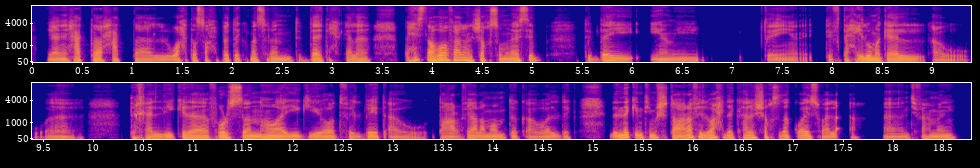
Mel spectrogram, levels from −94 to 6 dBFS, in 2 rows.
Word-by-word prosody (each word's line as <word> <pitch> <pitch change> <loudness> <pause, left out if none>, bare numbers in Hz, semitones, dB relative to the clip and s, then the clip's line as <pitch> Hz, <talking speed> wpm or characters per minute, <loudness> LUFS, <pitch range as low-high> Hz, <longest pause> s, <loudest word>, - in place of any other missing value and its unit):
يعني 100 -1 0
حتى 120 -1 +1
حتى 115 -2 -3
لواحدة 100 +2 -2
صاحبتِك 110 -1 -4
مثلًا 105 -2 0
تبدأي 115 -1 0
تحكي 125 -4 -7
لها 105 0 -1 0.3
بحيث 150 +4 +1
لو - - +8
هو 145 +3 +7
فعلًا 150 -2 +4
شخص 125 -1 +2
مناسب 125 +5 +2 0.4
تبدأي 120 +5 +1 0.2
يعني 100 -1 -2 0.6
ت - - -6 0.5
تفتحي 115 - -2
له 130 - +7
مجال 115 -1 +2
أو - - -8 1.0
تخلّيه 105 +1 0
كده 115 -1 +3
فرصة 115 +2 +4
إن 105 -2 +4
هو 110 +1 +4
هييجي 105 0 +1
يقعد 105 +1 0
في 100 - -6
البيت، 105 +2 -1
أو 90 +2 -8
تعرّفيه 95 +3 -3
على 105 -1 0
مامتِك 100 0 -2
أو 90 - -5
والدِك 95 0 -5 0.3
لإنِك 135 +6 +5
أنتِ 130 +1 +2
مش 125 - +3
هتعرفي 135 +8 +4
لوحدِك 120 -1 +2
هل 120 - +4
الشخص 125 -1 +1
ده 120 - +2
كويس 120 -3 0
والّا 95 +1 -2
لأ، 130 - -10 0.3
آآ 90 -2 -4
أنتِ 95 +4 -5
فاهماني؟ 100 +4 -2
110 Hz, 165 wpm, -23 LUFS, 100-120 Hz, 1.0 s, لو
